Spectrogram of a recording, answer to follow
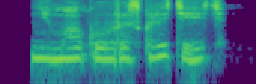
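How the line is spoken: Whispered reply. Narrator (Russian): шепнула в ответ фру Хольмвейк

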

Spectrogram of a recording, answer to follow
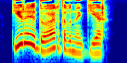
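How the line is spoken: Plain. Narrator (Russian): ответила Кира

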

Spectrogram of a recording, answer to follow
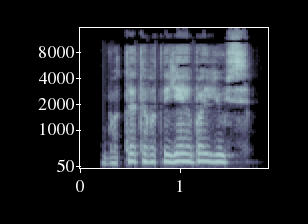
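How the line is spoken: Queen's whisper. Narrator (Russian): прошептала царица

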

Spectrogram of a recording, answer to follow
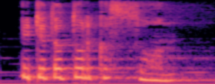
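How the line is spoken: Whisper. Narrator (Russian): прошептала она

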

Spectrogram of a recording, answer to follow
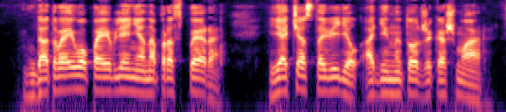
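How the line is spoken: Plain. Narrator (Russian): сказал он

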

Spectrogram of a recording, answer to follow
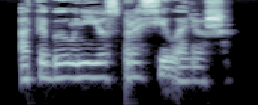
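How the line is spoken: Sad. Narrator (Russian): печально произнесла Юля

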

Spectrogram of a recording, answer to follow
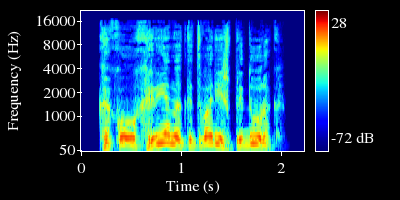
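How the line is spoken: Shouted. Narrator (Russian): крикнул я

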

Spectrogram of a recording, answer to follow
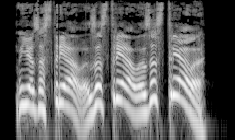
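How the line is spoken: Screaming. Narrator (Russian): закричала пленница

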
